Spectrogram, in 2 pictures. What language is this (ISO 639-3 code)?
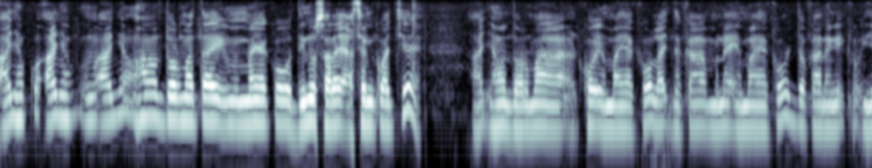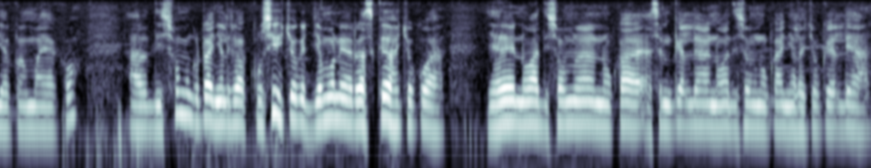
sat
